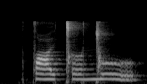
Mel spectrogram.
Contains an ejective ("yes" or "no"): no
